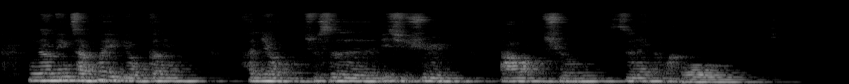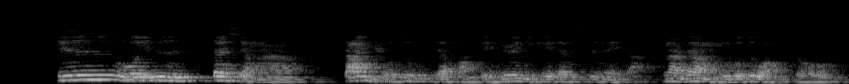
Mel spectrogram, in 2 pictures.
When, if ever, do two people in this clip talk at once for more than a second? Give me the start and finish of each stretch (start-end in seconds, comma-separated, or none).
none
